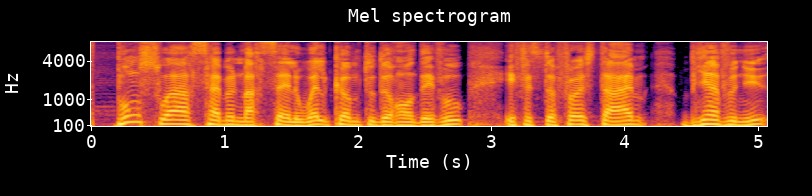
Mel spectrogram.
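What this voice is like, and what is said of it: French-accented English. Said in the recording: “This accent is French originally. After even 20 years of English lessons, the accent is still there.”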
